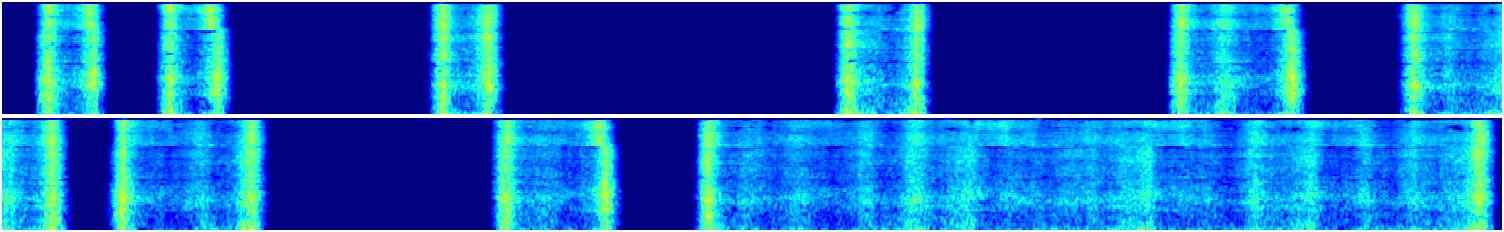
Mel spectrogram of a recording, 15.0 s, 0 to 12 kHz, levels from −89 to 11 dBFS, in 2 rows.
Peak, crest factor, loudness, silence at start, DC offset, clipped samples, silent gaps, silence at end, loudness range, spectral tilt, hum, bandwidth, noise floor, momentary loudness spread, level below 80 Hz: -8 dBFS; 26 dB; -29 LUFS; 0.15 s; under 0.1%; under 0.1%; 0.55-0.73 s, 1.19-2.10 s, 2.55-4.12 s, 4.68-5.79 s, 6.56-6.95 s, 7.87-8.00 s, 8.86-9.92 s, 10.64-10.93 s; 0.05 s; 5 LU; 0 dB/octave; none; 12 kHz; under -90 dBFS; 16 LU; -54 dBFS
